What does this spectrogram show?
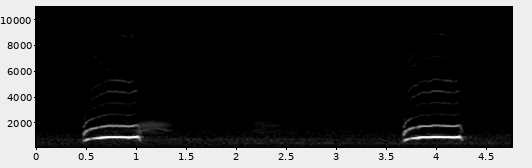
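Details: Little owl (Athene noctua) singing: two drawn-out, upward-sliding mellow hoots, each swelling then levelling off, about three seconds apart against a quiet background.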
